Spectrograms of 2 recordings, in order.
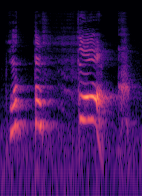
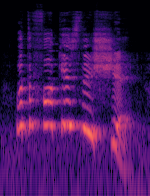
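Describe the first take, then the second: First: Much higher and louder, with a laugh; shrieking disbelief. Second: Much higher, indignant and fed up; exasperated. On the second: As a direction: demand an answer, fed up. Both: Real, not acted. Outraged disbelief at a plot twist.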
